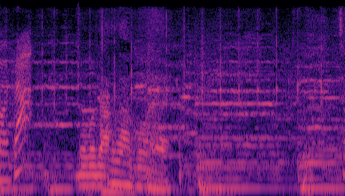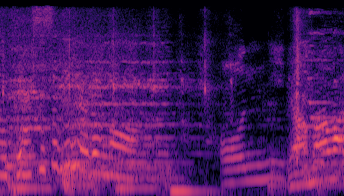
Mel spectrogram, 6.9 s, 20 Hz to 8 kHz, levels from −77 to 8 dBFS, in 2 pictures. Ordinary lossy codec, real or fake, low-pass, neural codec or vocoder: AAC, 32 kbps; fake; 7.2 kHz; codec, 16 kHz, 6 kbps, DAC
